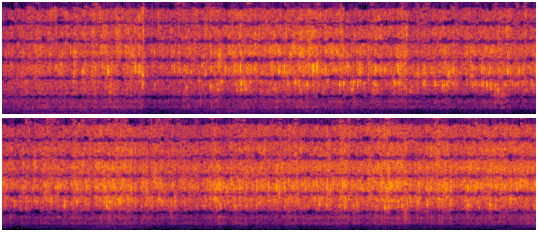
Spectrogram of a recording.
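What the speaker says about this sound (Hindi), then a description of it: "अब इसमें ये मेरिनेट की हुई फिश को हम फ्राई करेंगे।" Marinated fish frying in a little oil in a kadhai for a masala fish curry gives a steady, close, broad hiss that stays even throughout with no voices.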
